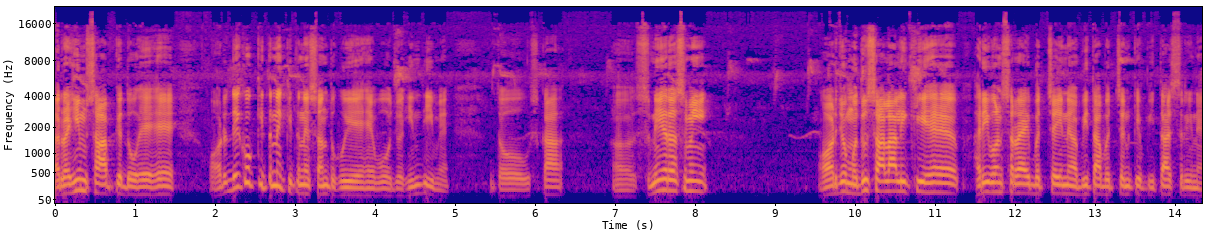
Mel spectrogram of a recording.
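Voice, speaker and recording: In a Gujarati accent, a man with a medium-pitched voice speaks with lively intonation and long, frequent pauses. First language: Gujarati (speaking Hindi). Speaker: spiritual YouTuber. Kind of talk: spiritual talk to camera. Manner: halting, with self-corrections.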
